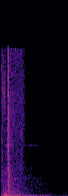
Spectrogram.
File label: sfx ui toggle click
